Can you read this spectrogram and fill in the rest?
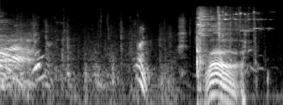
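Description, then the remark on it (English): A glass smashes loudly on the floor in a single sudden shatter with bright, ringing fragments, in a TV scene with Professor Duncan's class, after a stretch of people talking and a toast; voices continue over the crash. “And that is what Jews do at weddings.”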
